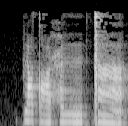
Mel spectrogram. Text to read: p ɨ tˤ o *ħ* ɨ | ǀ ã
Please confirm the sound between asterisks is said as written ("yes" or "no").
yes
